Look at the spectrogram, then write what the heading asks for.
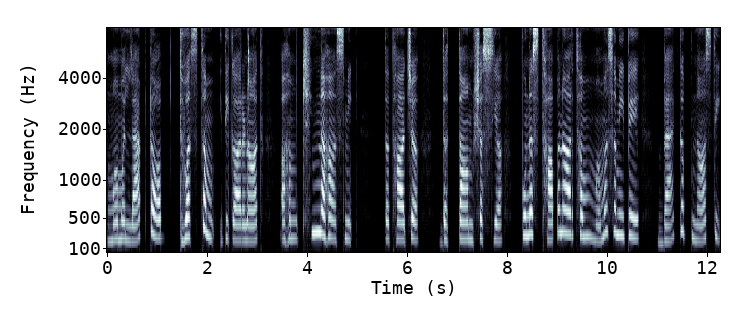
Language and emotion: Sanskrit, sad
